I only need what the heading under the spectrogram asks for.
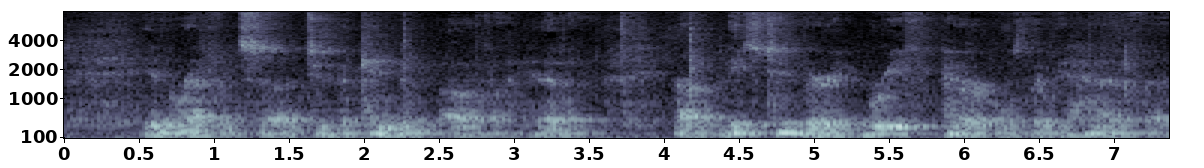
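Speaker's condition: Voice disorder; not contagious

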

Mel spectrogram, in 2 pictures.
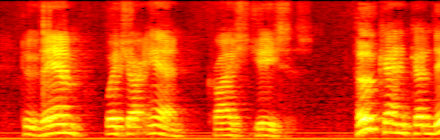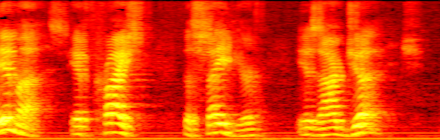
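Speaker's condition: No condition

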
